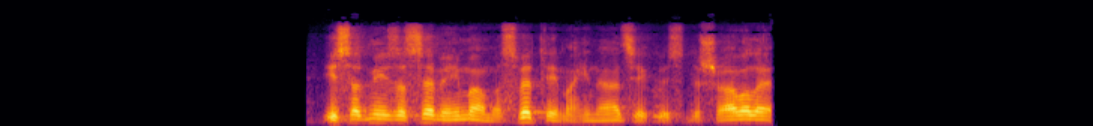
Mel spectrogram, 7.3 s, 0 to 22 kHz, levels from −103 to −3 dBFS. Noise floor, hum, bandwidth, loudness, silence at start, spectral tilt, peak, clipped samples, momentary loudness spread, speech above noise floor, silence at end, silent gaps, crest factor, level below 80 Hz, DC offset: under -90 dBFS; 50 Hz at -55 dBFS; 10.5 kHz; -19 LUFS; 2.15 s; -3.5 dB/octave; -2 dBFS; under 0.1%; 11 LU; over 72 dB; 2.15 s; none; 20 dB; -68 dBFS; under 0.1%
